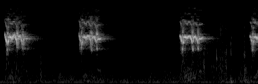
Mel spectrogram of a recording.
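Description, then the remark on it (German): A budgerigar gives four short, shrill chirping calls at uneven intervals, loud, with quiet pauses between them and no voices. “Das war ein Wellensittich.”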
